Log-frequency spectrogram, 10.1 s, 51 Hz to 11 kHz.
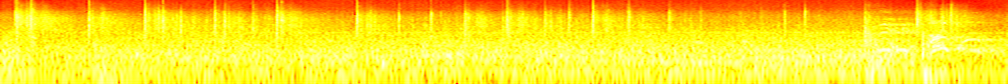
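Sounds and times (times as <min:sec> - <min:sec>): bamboo swords cracking: 0:00.1 - 0:06.8, 0:07.8 - 0:09.8.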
